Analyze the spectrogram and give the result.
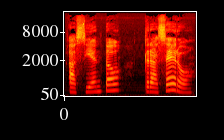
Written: asiento trasero

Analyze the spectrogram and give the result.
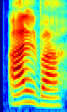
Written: alba

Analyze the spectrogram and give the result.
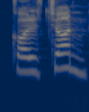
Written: colchon

